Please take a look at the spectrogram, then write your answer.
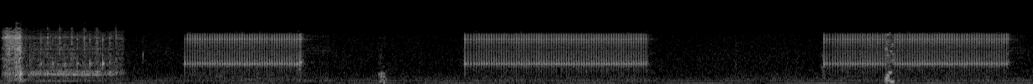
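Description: A telephone rings in three long, buzzing bursts separated by pauses of roughly two seconds, steady and moderately loud over a faint hiss, with a brief clatter at the start.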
